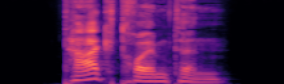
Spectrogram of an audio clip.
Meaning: inflection of tagträumen: 1. first/third-person plural preterite 2. first/third-person plural subjunctive II
- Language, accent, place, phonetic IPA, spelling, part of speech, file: German, Germany, Berlin, [ˈtaːkˌtʁɔɪ̯mtn̩], tagträumten, verb, De-tagträumten.ogg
